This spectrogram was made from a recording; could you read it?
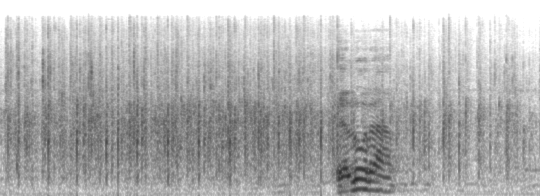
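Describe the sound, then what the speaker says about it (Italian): Audience applause at a Marian song festival in Italy, a dense steady clatter of many hands for about three seconds, then a voice cuts in over the tail as the clapping thins. "Un applauso al creato."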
